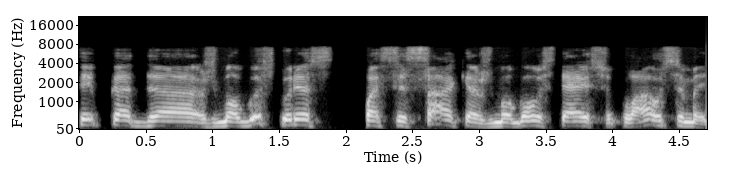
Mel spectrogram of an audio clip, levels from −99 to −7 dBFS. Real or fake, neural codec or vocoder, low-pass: fake; codec, 16 kHz, 4.8 kbps, FACodec; 7.2 kHz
